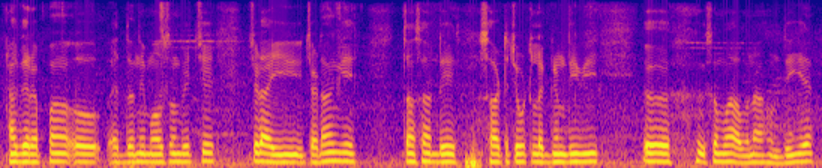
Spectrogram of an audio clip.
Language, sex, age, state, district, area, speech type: Punjabi, male, 18-30, Punjab, Hoshiarpur, rural, spontaneous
